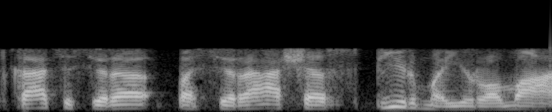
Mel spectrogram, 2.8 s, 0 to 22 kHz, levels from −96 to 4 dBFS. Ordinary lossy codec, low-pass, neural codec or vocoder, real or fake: AAC, 32 kbps; 3.6 kHz; none; real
